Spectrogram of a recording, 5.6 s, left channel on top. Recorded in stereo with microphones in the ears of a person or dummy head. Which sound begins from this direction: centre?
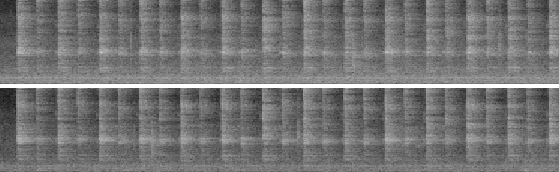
Ticking, at 0.2 s.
